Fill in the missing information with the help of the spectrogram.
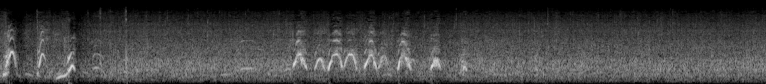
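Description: Shallow stream running steadily over rocks, with a few short rising calls at the start and a quick run of short high calls about three seconds in.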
